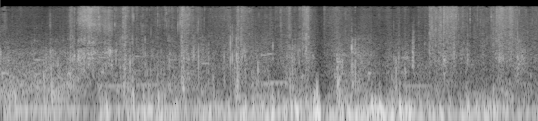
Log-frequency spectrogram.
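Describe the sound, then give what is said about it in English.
Heavy stomping on the ground to crack open the green outer casings of fallen horse chestnut conkers, with repeated irregular thuds and crunching cracks as they break underfoot, over a steady outdoor rustle. “you find any on the floor, you might just need to kind of stomp on them to crack open that green outer casing.”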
